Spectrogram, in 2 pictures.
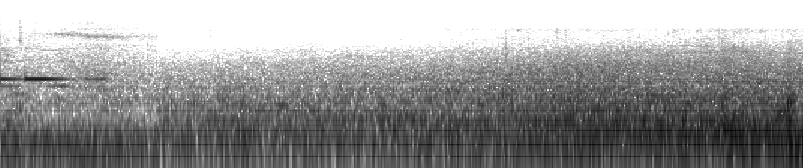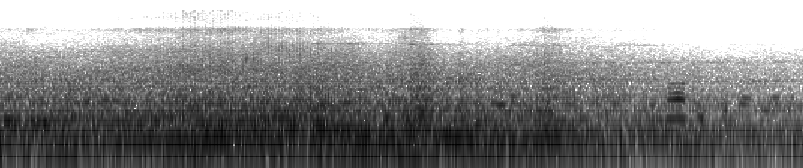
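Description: Street traffic: a road vehicle passing, its engine and tyre noise swelling over several seconds and fading again, with indistinct voices under it.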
